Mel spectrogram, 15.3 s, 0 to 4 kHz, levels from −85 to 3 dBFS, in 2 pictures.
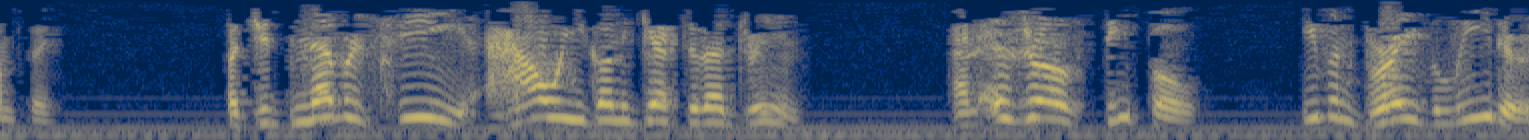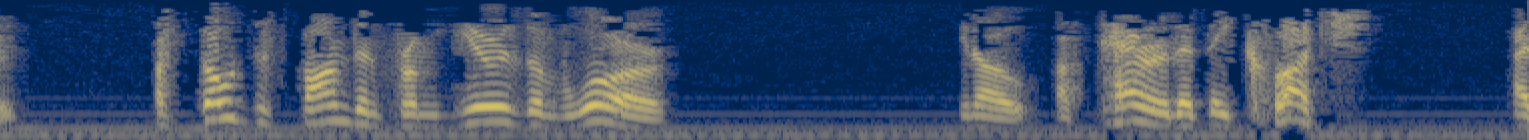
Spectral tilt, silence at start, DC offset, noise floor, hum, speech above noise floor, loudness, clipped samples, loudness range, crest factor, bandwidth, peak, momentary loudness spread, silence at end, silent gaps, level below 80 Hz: -8.5 dB/octave; 0 s; under 0.1%; -50 dBFS; 60 Hz at -50 dBFS; 31 dB; -19 LUFS; under 0.1%; 3 LU; 18 dB; 4 kHz; -4 dBFS; 14 LU; 0 s; none; -50 dBFS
